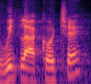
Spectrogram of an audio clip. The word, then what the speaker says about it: huitlacoche: That means eight in French, but nothing to do with Spanish, with Mexican Spanish, but wheat la coche. So it's really Huitlacoche.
